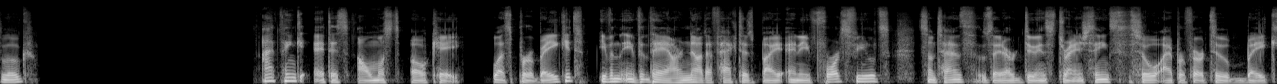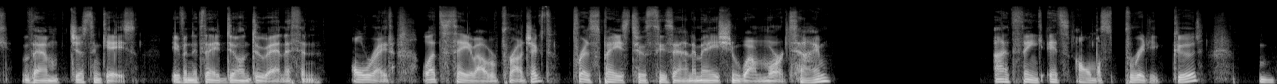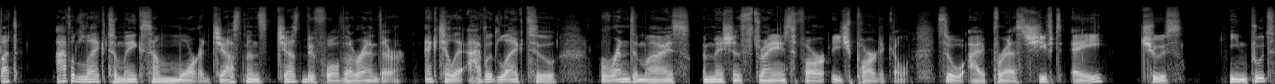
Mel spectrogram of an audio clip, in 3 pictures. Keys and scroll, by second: 0.7 space, 2.3 space, 3.1 ctrl+s, 8.1 space, 10.6 space, 15.8 ctrl+s, 19.3 ctrl+s, 20.0 space, 24.9 space, 36.6 shift+a.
